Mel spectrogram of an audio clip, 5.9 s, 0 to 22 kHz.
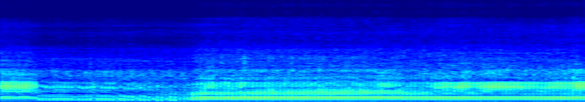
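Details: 1972 Honda SL125 single with new battery, cold start on handlebar choke: catches, then settles into a quick, regular putter that steadies; starts cleanly, normal idle after cold start.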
